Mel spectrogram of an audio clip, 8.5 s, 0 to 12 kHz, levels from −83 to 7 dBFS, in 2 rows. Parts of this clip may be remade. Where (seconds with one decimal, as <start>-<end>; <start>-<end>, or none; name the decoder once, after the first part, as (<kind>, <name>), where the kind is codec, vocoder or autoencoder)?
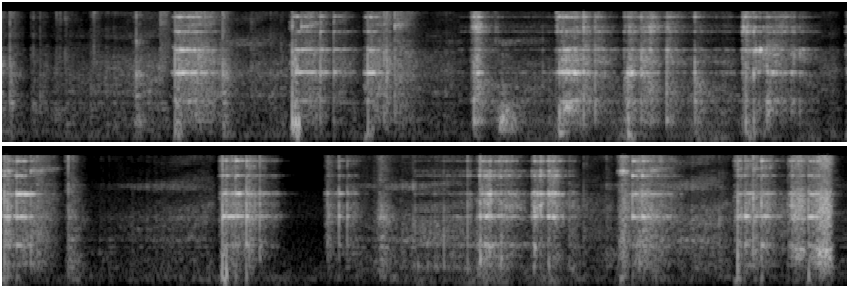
2.3-4.1 (codec, SNAC); 6.3-7.1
